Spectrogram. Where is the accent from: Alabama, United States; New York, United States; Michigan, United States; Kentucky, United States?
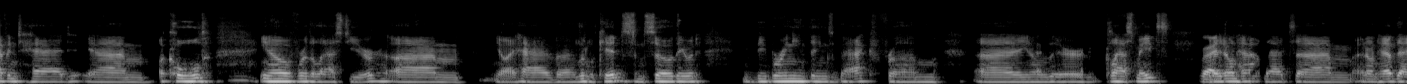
New York, United States; New York City; now in California, United States; I'm from New York, even though now I'm in California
